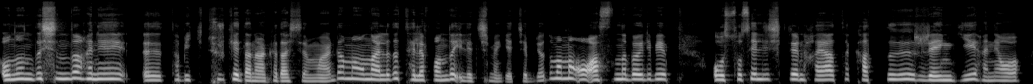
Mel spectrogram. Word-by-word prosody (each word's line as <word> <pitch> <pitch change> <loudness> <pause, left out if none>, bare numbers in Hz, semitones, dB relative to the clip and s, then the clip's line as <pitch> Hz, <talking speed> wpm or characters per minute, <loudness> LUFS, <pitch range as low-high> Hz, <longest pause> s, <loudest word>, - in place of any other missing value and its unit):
Onun 245 +3 +3
dışında, 265 +1 +3
hani, 250 -1 +3 0.2
ııı, 195 0 0
tabii 210 +1 -9
ki - - -22
Türkiye'den 225 -6 0
arkadaşlarım 160 -1 -2
vardı 150 - -3
ama 265 -2 +2
onlarla 225 -2 +3
da 275 - 0
telefonda 210 0 0
iletişime 155 -3 -6
geçebiliyordum 150 - -6
ama 275 -1 +3
o 225 0 +5
aslında, 220 +3 +1
böyle 235 0 +2
bir, 240 -1 +1 0.4
o 215 +1 +3
sosyal 230 +3 -1
ilişkilerin 235 0 -1
hayata 215 +2 -1
kattığı 230 0 -2
rengi, 200 +3 +1
hani, 185 -2 -6
o 180 0 -1
215 Hz, 160 wpm, -23 LUFS, 195-240 Hz, 0.4 s, o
